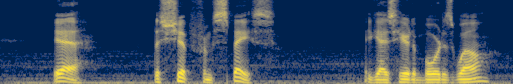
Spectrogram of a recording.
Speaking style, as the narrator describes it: The man again in his confident voice said

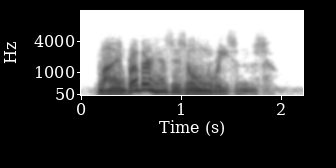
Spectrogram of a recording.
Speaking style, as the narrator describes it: Caramon said curtly

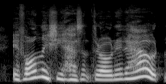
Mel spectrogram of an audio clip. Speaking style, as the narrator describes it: moaned

